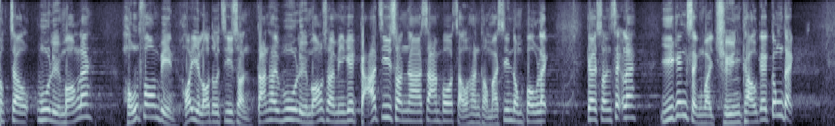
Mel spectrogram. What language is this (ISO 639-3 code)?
yue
